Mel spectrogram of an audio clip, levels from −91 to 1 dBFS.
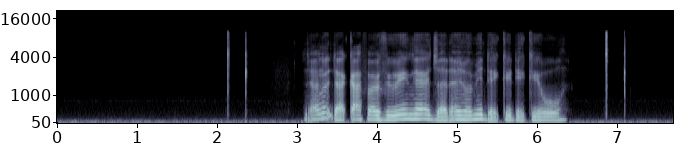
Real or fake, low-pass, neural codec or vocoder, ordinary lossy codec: fake; 9.9 kHz; autoencoder, 22.05 kHz, a latent of 192 numbers a frame, VITS, trained on many speakers; none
